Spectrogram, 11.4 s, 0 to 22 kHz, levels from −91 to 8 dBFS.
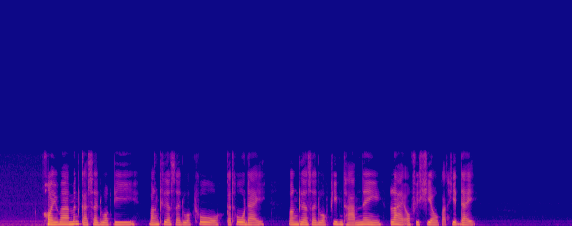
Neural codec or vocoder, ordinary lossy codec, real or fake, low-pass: none; none; real; 7.2 kHz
